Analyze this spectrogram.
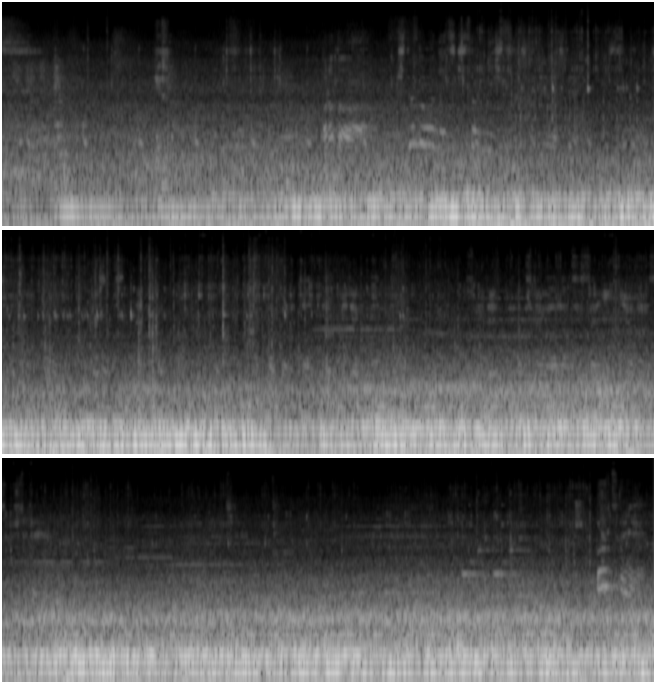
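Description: A large vehicle's engine rumbles low and steady from inside the cab.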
